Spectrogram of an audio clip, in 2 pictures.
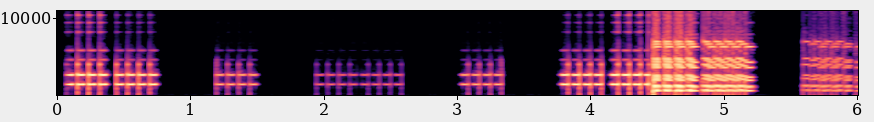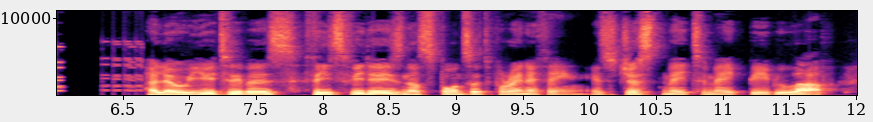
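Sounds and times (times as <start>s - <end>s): electronic alarm beeps: 4.5s - 6.7s
loud layered alarm tone: 4.5s - 6.7s.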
